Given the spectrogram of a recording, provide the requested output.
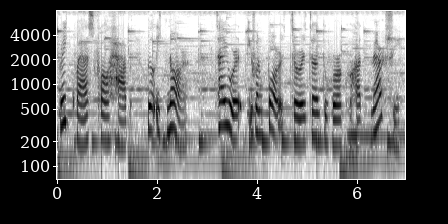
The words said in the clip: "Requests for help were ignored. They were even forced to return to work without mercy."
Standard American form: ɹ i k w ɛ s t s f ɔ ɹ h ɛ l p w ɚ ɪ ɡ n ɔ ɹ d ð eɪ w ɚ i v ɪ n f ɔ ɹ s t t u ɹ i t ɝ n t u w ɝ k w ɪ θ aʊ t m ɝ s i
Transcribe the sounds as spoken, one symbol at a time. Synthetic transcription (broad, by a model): ɹ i k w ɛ s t f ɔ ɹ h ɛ p w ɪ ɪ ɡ n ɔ ɹ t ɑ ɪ w ɚ i v ɪ n p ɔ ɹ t t u ɹ i t ɝ n t u w ɝ k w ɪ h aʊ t m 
